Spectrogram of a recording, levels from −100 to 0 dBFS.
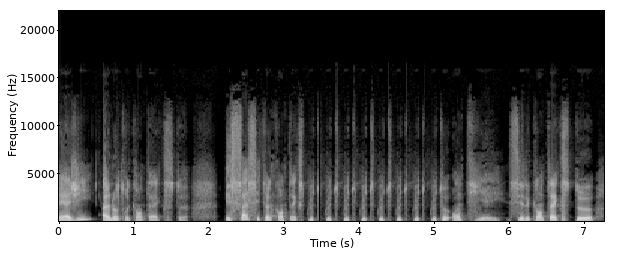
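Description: From about 3.46 s to 5.10 s the speech gets caught in a CD stuck on one turn: the pickup keeps jumping back to the same spot, replaying a 234 ms slice seven times, each with a tiny mute at the jump. That gives it that quick, even skipping-disc stutter.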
